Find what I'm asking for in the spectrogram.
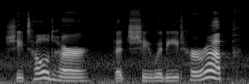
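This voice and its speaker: Expressive woman reading a folktale. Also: fairly low pitch, a little slow, slight background noise. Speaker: storyteller. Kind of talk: folktale read-aloud narration.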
